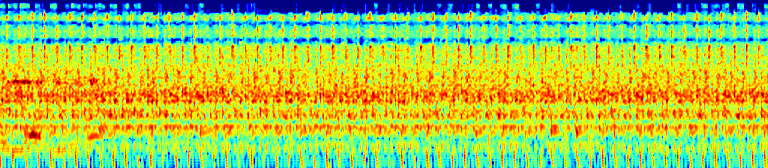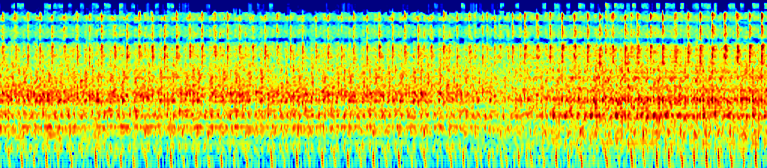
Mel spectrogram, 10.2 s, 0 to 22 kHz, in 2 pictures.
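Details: Very early 1954-55 Suffolk Iron Foundry Model 1A single-cylinder engine, cold, original carb needs cleaning: quick steady firing about four beats a second with loose metallic rattle each stroke; rattly, cause unknown.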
